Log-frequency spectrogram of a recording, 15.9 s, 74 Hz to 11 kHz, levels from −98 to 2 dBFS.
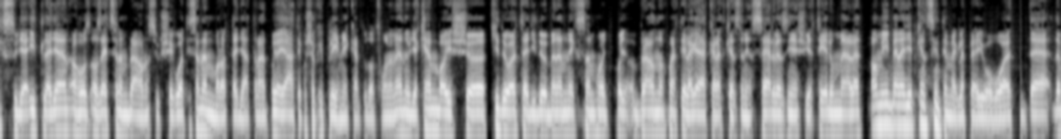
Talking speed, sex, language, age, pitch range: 190 wpm, male, Hungarian, 30-49, 90-105 Hz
